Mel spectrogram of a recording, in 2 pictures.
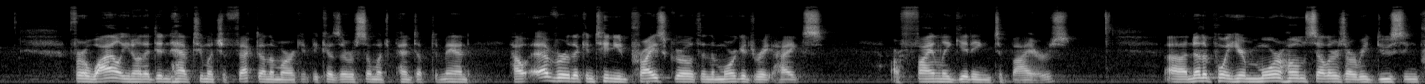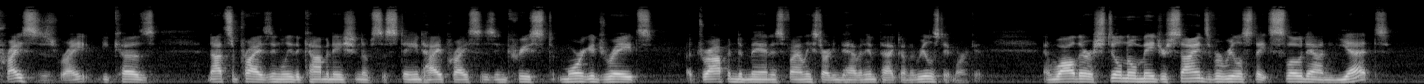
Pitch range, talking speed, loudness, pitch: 115-130 Hz, 190 wpm, -19 LUFS, 120 Hz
